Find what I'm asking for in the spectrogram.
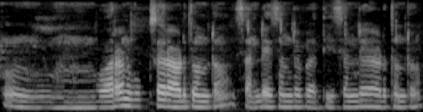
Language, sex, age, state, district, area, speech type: Telugu, male, 30-45, Andhra Pradesh, Vizianagaram, rural, spontaneous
